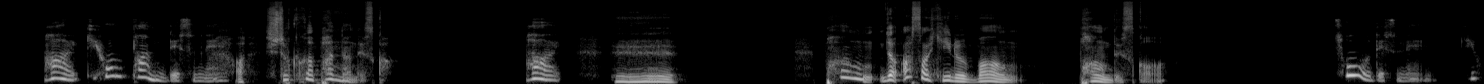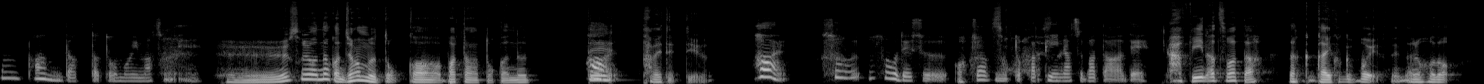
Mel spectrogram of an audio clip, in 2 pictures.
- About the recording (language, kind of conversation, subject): Japanese, podcast, ひとり旅で一番忘れられない体験は何でしたか？
- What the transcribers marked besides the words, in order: none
